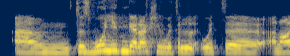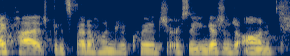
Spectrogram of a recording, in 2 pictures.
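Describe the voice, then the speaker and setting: A woman with an Irish accent speaks at a fairly high pitch with fairly even intonation. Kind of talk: casual chat. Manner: fast.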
